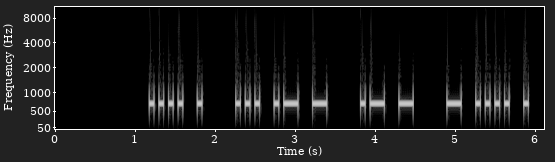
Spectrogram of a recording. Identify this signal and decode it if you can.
Morse code, heard as a keyed tone, about 20 wpm, 700 Hz. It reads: HE SAT AT THE
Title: Sentences with 5-Word Phrases - 20wpm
